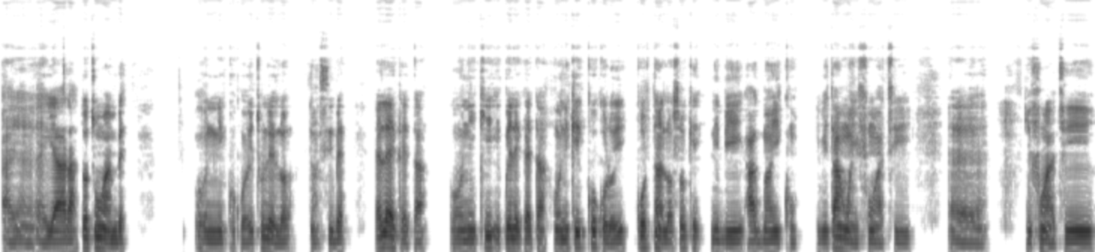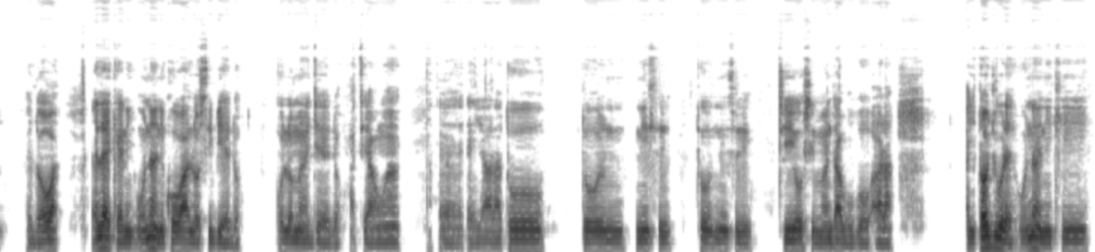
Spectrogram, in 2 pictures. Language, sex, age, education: Yoruba, male, 46-60, tertiary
